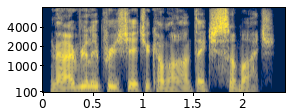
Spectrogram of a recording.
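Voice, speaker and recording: A man's voice: medium pitch, fairly even intonation, quick pace, no echo, clean studio sound. A man hosting a podcast in a casual interview style, speaking bluntly and emphatically. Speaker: podcast host.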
